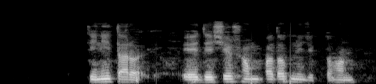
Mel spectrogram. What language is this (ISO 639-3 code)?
ben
